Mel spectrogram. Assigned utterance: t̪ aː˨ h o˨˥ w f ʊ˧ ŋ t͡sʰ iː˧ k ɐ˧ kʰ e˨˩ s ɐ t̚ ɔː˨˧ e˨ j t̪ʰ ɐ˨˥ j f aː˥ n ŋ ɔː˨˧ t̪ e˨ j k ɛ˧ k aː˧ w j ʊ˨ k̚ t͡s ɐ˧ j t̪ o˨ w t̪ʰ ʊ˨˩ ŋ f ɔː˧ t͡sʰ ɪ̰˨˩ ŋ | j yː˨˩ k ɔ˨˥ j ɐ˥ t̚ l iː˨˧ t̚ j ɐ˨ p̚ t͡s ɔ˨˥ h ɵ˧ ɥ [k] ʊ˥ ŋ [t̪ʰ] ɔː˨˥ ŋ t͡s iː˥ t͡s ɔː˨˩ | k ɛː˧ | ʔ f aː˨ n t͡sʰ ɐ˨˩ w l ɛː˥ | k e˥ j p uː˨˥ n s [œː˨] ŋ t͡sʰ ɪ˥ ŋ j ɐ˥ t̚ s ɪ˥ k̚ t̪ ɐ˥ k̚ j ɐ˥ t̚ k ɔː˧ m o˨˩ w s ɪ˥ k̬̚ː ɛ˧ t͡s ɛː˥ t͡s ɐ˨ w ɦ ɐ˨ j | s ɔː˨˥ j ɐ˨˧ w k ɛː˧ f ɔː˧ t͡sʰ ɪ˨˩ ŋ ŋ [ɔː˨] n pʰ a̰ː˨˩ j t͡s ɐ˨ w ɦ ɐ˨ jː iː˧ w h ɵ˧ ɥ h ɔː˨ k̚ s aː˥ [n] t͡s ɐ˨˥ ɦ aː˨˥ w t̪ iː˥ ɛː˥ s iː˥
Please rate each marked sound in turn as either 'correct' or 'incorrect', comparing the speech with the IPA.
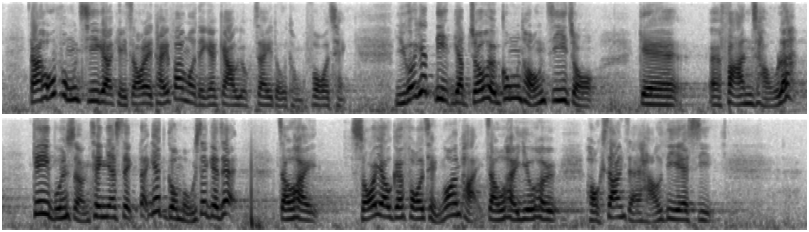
correct, correct, correct, incorrect: ɔː˥, incorrect: ŋ

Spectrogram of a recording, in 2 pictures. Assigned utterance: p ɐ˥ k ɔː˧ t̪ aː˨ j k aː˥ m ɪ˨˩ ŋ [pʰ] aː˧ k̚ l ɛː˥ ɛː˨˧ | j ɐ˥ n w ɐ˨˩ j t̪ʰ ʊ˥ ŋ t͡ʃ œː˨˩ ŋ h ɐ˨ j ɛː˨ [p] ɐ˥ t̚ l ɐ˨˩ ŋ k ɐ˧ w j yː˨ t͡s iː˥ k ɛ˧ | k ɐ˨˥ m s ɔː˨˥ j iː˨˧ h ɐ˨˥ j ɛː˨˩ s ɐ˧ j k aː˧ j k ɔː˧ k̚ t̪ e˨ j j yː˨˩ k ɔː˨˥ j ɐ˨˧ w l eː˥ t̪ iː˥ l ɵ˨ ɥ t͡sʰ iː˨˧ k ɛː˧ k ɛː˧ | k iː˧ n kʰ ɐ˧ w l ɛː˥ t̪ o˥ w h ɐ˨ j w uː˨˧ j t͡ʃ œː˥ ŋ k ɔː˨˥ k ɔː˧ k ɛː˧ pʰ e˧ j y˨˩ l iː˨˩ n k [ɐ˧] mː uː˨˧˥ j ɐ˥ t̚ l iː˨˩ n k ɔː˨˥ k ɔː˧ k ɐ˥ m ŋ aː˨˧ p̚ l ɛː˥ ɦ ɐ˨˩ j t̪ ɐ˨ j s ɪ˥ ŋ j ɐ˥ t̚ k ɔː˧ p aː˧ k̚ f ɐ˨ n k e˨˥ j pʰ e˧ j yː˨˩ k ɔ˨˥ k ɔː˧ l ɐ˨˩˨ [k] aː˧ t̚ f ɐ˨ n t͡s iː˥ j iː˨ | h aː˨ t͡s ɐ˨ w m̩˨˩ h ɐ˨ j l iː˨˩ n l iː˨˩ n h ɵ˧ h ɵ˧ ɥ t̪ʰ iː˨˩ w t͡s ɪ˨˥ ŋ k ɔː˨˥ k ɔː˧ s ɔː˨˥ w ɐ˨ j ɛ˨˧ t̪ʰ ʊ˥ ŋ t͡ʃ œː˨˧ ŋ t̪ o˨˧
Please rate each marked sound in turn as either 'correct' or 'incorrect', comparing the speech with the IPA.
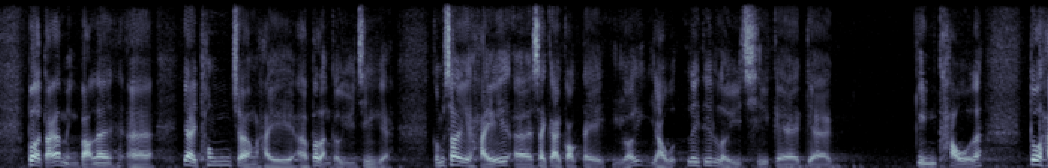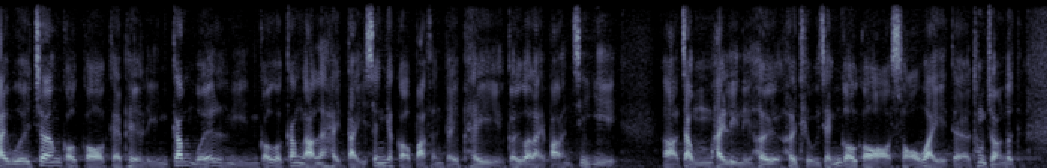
incorrect: p, correct, incorrect: ɐ˥, incorrect: p

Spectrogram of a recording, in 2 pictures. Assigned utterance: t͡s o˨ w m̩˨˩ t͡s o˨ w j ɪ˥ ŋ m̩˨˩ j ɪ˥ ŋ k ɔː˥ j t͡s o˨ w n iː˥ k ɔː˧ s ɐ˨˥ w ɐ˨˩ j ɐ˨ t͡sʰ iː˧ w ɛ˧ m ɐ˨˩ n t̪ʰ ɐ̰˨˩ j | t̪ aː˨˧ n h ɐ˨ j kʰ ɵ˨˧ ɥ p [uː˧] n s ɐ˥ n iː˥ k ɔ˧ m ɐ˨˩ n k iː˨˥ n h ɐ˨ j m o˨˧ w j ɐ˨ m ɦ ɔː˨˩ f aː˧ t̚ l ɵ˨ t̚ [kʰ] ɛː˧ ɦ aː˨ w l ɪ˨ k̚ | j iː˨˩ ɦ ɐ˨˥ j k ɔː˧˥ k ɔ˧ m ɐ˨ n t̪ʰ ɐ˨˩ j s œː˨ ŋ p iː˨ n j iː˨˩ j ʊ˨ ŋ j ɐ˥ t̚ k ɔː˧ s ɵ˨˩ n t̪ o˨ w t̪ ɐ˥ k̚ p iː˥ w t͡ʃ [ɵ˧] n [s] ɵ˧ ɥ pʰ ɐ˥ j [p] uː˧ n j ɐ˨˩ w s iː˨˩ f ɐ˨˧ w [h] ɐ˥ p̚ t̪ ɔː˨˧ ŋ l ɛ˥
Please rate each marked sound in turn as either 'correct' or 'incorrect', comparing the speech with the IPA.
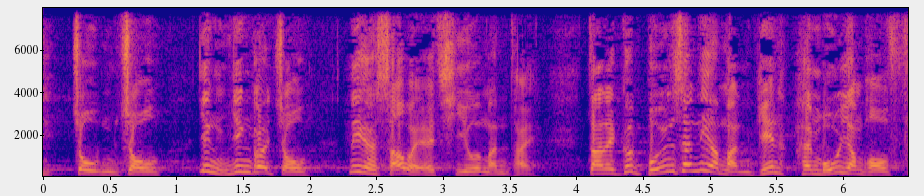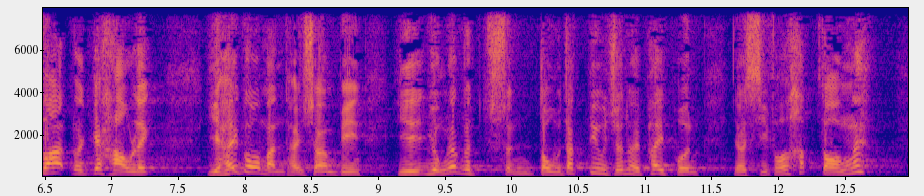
incorrect: uː˨˥, incorrect: k, incorrect: ɵ˨˥, incorrect: h, incorrect: pʰ, correct

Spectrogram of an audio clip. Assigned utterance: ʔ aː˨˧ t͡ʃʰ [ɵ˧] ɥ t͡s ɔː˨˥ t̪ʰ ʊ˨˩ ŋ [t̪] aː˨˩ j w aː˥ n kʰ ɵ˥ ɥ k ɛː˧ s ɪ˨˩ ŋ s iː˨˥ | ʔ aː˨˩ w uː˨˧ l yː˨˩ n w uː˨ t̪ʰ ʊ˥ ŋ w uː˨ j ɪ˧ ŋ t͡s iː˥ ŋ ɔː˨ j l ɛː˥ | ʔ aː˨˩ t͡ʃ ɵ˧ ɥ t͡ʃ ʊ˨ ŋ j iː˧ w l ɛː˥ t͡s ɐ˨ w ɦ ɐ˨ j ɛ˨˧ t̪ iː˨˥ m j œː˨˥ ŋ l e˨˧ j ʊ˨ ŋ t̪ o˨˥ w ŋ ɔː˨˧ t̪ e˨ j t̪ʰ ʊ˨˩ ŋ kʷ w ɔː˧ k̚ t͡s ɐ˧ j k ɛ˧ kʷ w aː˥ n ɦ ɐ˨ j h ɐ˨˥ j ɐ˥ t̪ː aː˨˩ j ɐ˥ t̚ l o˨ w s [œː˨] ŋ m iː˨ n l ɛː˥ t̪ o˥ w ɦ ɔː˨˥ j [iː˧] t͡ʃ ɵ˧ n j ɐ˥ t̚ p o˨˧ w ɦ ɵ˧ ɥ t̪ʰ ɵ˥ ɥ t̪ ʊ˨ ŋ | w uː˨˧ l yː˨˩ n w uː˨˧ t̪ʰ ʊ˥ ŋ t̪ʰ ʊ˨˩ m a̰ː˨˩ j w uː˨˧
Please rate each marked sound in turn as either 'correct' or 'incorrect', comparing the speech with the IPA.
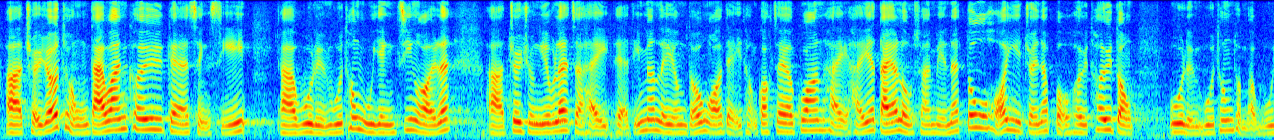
incorrect: ɵ˨˩, correct, correct, correct

